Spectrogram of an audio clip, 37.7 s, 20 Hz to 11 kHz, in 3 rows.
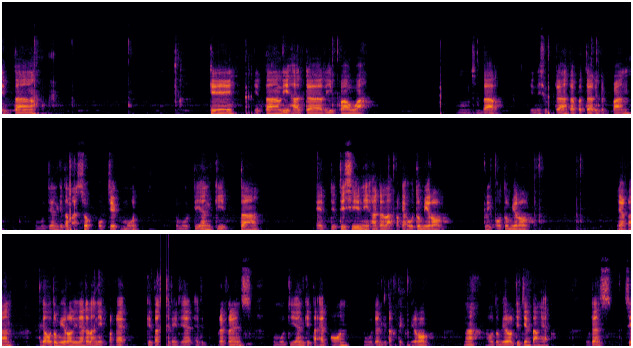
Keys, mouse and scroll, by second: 0.0 middle click, 1.1-1.4 scroll down 2, 1.5 middle click, 10.2 scroll down 1, 11.0 `, 14.0 Tab, 18.8 click, 20.3 click, 22.4 click, 23.2 click, 24.1 click, 27.0 click.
